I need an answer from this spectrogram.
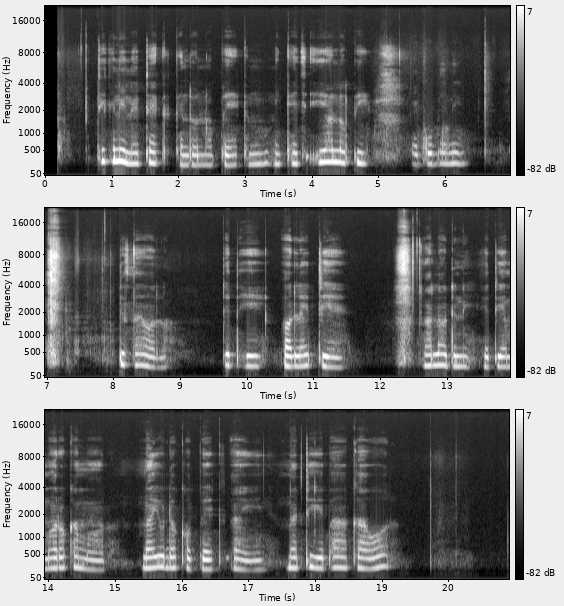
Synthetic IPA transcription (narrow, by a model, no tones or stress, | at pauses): tiknɪnɛtɛkːendonɔpɛknɪket͡ʃɪɔlɔpi | ekubenɪ | tɪsaɔlɔ | tit̪ɪ | ɔlɛtje | alɔdnɪetjemɔɾɔkamɔɾɔ | najʊdɔkʰɔpɛkaɪɲ | natiebakawɔl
